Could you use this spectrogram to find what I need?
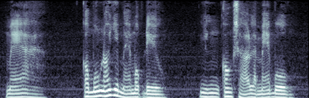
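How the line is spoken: Hesitant reply. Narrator (Vietnamese): Cô gái ngập ngừng, trả lời trong bóng đêm

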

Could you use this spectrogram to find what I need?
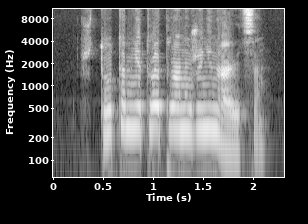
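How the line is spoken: Grumbling. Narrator (Russian): проворчал Семен

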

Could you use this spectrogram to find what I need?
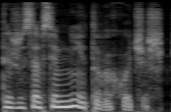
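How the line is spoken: Whispered. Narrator (Russian): прошептал Кевин

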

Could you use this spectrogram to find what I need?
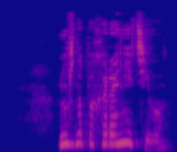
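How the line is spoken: Sigh. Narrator (Russian): вздохнула Женя

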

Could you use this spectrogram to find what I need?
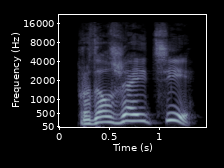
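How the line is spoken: Shouting. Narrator (Russian): крикнул Томас Минхо

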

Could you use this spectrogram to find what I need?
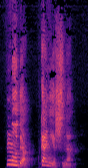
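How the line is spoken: Venomous snort. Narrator (Russian): ядовито фыркнула Синтия

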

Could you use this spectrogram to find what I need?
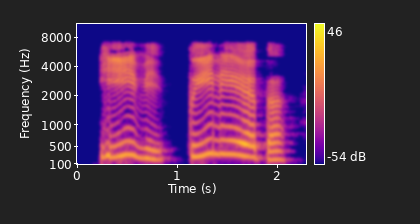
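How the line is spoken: Laughing. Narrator (Russian): рассмеялась Верлена

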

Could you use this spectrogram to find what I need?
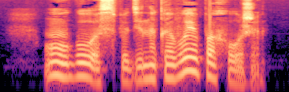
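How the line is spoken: Sigh. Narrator (Russian): Она вздохнула

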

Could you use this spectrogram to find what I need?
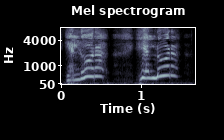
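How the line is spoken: Exclaimed over shoulder. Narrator (Italian): esclamò alle proprie spalle

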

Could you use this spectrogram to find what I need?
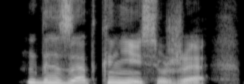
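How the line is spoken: Groaning. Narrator (Russian): простонала Лоррейн

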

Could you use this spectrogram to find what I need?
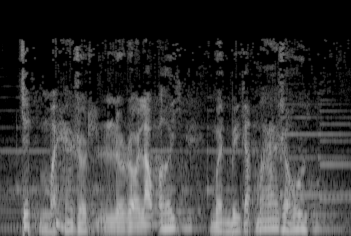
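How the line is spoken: Stammering. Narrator (Vietnamese): Anh lắp bắp

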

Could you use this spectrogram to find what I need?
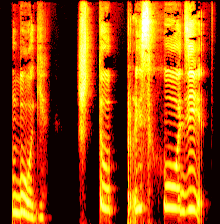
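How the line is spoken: Pleading. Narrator (Russian): Взмолилась она

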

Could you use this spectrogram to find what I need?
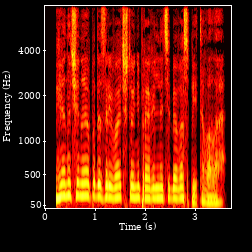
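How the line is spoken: Sighing. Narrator (Russian): вздохнула Клара

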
